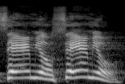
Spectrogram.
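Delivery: put-on the voice of God calling the boy twice. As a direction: call the name twice, reaching out. God's voice calls twice.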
